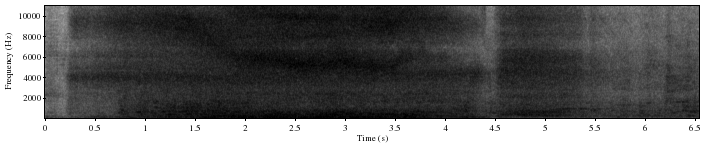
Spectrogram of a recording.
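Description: A man making a long, loud hissing 'shhh' with his mouth into a microphone, imitating a barbecue fire hissing out as it is doused. The hiss swells over the first two seconds, breaks off briefly about four and a half seconds in, and then goes on more softly.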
